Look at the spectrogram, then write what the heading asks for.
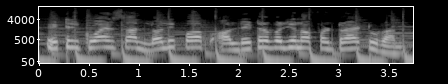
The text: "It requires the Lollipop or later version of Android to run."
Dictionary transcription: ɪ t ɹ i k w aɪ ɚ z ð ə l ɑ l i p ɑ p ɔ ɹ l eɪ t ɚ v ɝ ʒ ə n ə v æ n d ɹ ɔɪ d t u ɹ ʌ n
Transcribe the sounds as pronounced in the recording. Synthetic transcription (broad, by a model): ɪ t ɹ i k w aɪ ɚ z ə l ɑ l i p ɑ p ɔ ɹ l eɪ t ɚ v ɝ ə n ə f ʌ d ɹ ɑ t u ɹ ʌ n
